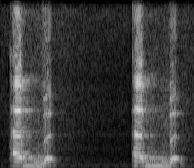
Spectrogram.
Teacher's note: Bila kita matikan lagi nampak ab. Maknanya berlakunya syiddah di saat mana qalqalah itu juga berlaku. Ab, tertahan suara.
